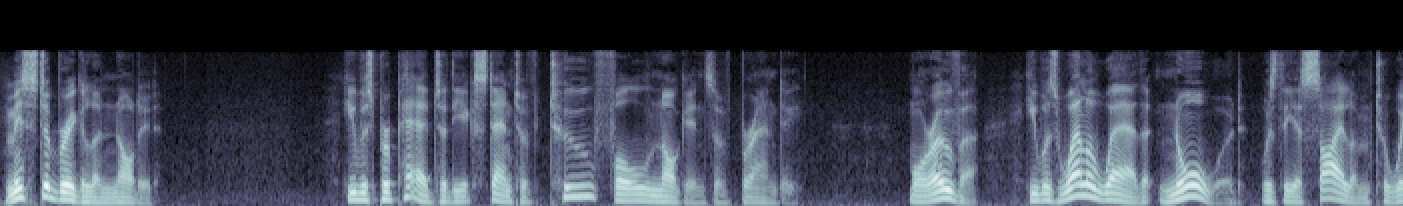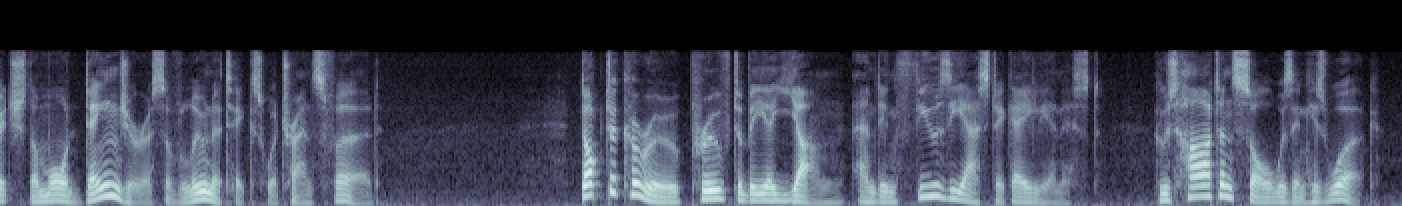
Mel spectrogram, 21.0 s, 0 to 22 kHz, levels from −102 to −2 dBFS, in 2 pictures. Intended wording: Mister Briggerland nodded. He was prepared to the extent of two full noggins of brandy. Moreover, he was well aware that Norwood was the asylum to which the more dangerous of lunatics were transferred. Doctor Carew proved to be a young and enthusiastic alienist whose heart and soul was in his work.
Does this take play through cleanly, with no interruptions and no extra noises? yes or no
yes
